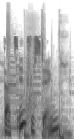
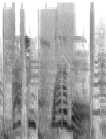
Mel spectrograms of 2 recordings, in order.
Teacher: Intonation also expresses emotions and attitudes. Compare, that's interesting, neutral, falling, with that's incredible, rising, falling.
